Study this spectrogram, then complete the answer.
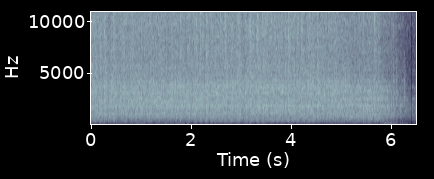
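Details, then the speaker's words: Polini THOR 250 DS two-stroke ultralight aircraft engine, initial short run with low-speed mixture screw 5 degrees (about 1/12 turn) lean: steady high buzzy idle about 2,800 rpm, then fades out; quits on quick throttle, lean low-speed mixture. "the initial short run has the low speed mixture screw adjusted lean by 5 degrees or about a 12th of a turn the engine idles about 2 800 rpm and quits when the throttle is advanced quickly this indicates that the mixture is lean at low rpm"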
